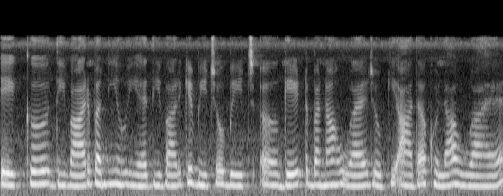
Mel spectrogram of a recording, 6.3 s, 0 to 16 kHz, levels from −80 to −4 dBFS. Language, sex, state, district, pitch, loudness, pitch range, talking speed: Hindi, female, Uttar Pradesh, Varanasi, 215 Hz, -16 LUFS, 205-230 Hz, 190 wpm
